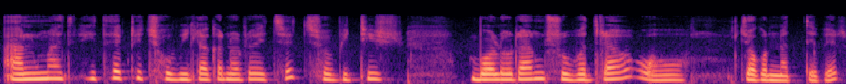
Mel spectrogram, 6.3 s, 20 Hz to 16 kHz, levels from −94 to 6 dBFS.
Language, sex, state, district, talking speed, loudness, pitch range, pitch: Bengali, female, West Bengal, Cooch Behar, 105 wpm, -16 LUFS, 230-260 Hz, 245 Hz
